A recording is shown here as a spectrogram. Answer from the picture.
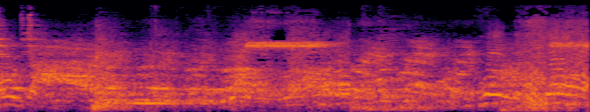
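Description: Several people shouting at once in a crowd, with a building alarm sounding a high-pitched tone in pulses, one pulse about halfway through.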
